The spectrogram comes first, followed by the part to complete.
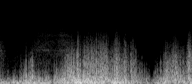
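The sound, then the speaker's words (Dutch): Strong wind buffets the microphone in a continuous, loud low rumble with gusty surges and a brief dip, with no voices heard. “dat je nog goed te horen ben, Dat waait je behoorlijk.”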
